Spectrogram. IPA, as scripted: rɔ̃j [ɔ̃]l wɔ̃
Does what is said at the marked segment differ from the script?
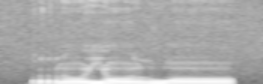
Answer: no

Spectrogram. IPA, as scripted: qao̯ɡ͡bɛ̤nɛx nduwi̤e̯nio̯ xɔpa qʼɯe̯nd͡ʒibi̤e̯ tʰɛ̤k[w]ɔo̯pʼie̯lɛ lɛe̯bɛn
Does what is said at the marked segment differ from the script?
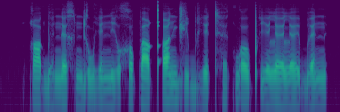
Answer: no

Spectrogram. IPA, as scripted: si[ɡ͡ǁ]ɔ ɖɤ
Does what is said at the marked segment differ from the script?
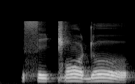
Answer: no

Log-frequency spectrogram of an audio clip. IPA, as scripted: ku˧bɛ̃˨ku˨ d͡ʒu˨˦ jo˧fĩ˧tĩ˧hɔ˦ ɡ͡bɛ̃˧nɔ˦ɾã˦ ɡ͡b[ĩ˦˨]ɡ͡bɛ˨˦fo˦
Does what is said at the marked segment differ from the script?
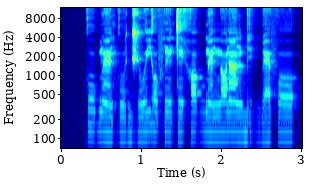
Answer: yes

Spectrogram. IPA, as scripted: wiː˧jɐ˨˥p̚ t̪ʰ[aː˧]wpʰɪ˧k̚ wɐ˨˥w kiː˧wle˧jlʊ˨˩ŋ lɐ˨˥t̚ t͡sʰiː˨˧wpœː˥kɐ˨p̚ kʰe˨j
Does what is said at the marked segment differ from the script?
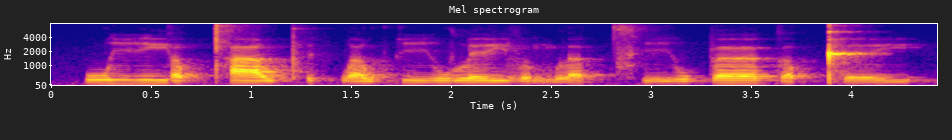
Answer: no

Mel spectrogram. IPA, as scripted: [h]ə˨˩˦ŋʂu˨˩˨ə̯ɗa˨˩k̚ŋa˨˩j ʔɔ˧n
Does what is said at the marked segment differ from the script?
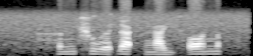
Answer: no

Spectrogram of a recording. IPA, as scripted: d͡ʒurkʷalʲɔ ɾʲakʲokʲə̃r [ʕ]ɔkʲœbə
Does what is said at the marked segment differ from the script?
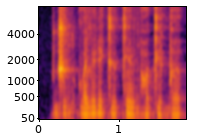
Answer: yes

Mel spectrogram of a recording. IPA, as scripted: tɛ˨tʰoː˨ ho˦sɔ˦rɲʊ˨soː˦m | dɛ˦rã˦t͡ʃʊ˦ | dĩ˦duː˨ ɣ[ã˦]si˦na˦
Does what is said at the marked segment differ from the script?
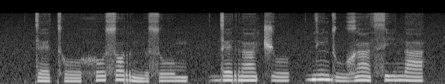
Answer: yes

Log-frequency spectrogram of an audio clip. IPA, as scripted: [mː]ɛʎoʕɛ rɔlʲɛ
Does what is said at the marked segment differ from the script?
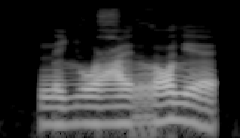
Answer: yes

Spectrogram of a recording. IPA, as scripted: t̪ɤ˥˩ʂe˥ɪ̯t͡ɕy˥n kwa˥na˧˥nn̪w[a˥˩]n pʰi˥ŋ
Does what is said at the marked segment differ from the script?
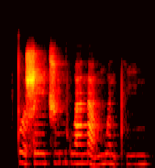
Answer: yes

